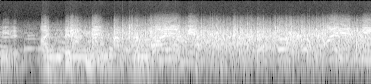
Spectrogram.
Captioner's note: laughter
